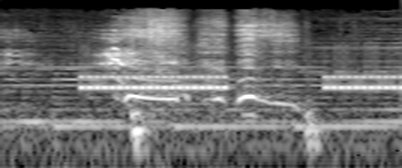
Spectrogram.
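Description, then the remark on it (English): A telephone rings with a rapid, trilling electronic tone in repeated bursts, clear, while a cat meows over the middle of the ringing. “Wide-eyed she freezes and puts the phone to ear. Hello?”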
